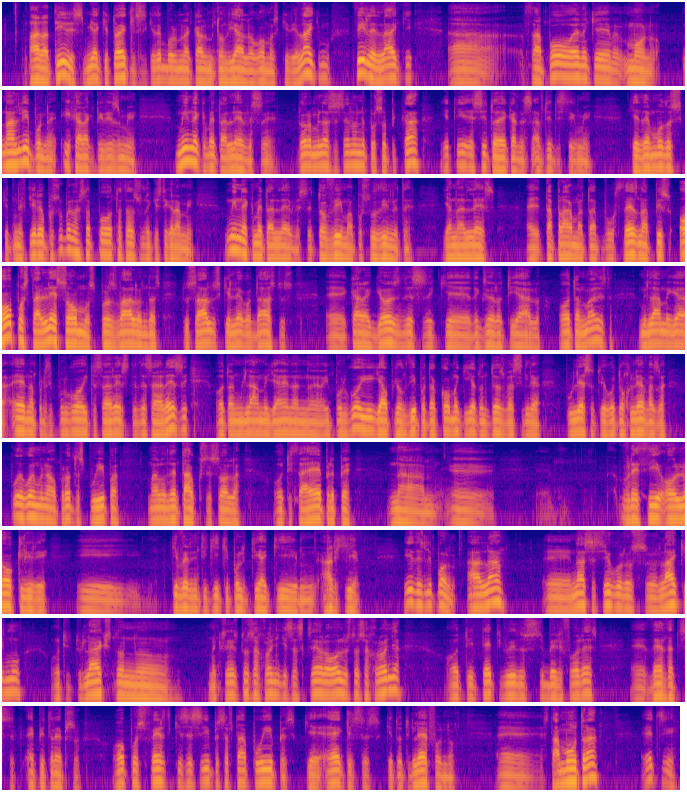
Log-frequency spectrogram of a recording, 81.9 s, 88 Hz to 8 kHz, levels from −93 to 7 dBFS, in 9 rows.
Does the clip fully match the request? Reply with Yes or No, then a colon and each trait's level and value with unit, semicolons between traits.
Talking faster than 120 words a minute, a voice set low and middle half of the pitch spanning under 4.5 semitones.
Yes: average, 145 wpm; low, 115 Hz; average, 3.5 semitones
